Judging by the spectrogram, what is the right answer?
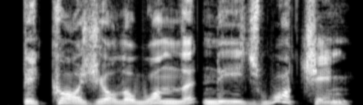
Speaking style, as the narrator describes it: growled Moody

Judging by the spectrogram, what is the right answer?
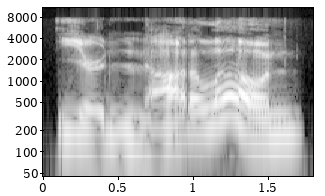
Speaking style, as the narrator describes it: Carlene said with a fake laugh

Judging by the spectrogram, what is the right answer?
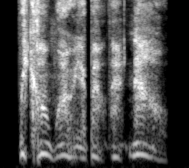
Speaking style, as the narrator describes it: whispered Hermione

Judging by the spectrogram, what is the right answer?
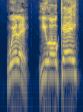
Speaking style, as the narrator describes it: Big Mouth yelled from the bottom of the steps

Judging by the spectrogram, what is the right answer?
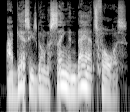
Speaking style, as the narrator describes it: In a whisper just loud enough for me to hear, Stan Atcavage, my banker, said behind me

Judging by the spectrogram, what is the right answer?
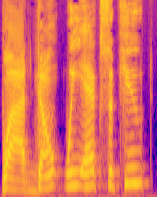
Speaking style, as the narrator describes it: Cleet yelled at the crowd

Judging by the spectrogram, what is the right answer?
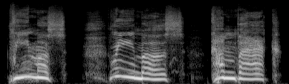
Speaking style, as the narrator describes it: Hermione cried

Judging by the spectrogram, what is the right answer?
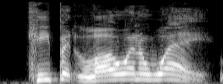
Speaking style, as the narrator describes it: yelled from the dugout

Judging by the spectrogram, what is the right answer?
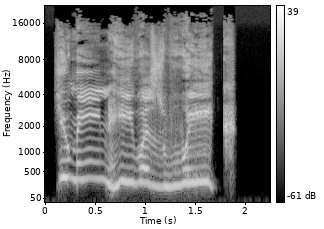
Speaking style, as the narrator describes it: screamed Voldemort

